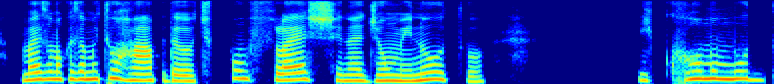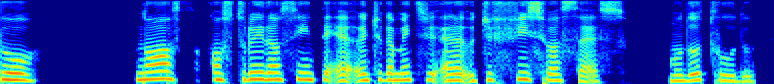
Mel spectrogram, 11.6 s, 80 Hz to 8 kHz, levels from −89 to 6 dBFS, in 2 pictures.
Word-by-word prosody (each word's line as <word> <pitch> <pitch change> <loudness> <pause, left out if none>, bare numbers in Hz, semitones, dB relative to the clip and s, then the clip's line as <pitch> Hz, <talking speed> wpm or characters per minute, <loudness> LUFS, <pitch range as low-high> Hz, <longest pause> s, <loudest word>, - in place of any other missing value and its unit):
mas 235 +3 +2
uma 255 -1 +1
coisa 255 0 +1
muito 260 +3 +2
rápida, 210 -5 +1
tipo - - -17
um 275 -1 0
flash, 230 0 0
né, 200 -1 -1
de 200 +2 -3
1 200 - +3
minuto 200 -2 0 1.1
e 210 - -7
como 265 +2 +3
mudou. 235 -4 +3 0.7
Nossa, 250 +2 +3 0.2
construíram, 240 +1 +1
assim, 240 0 0
te 235 +1 -5
eh, 205 -3 -4
antigamente, 225 +1 -2
é 210 -2 -1
difícil 230 +2 -3
o 210 - 0
acesso, 185 -3 -7 0.3
mudou 195 +3 0
tudo. 185 -4 -7
225 Hz, 140 wpm, -22 LUFS, 205-245 Hz, 1.1 s, 1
